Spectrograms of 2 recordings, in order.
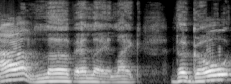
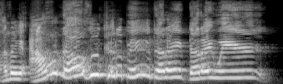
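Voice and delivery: put-on squeaky high girlfriend voice, unsure; high mock friend voice; 13 semitones higher than usual. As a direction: pitch way up, playing innocent. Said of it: "She was like".

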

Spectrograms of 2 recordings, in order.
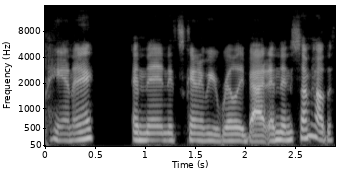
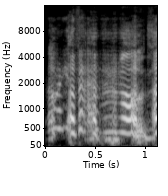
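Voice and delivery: mock alarm, jumping much higher; manic brain voice; 13 semitones higher, 8 dB louder than usual. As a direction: play your frantic ADHD brain pinging. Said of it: "And my A D H D was like".

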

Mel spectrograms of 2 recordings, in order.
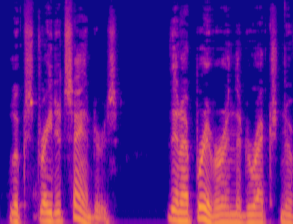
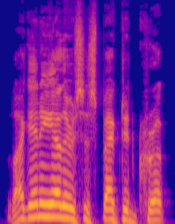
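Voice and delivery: loud, higher-pitched, biting jab; 6 semitones higher, 8 dB louder than usual. A narrator's reading. Young customs officer to a suspected crook, biting. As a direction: bite it out at a suspect. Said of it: "said bitingly".

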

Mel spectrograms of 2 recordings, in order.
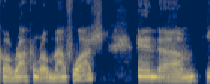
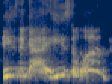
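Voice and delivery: much higher, shouting "He's the one"; excited fan shout; 13 semitones higher than usual. Retold or imitated. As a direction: point him out with excitement. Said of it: "a guy look at me and go".

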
